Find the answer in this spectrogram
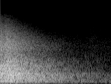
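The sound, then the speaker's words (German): A single knock on a German oak coffin in an undertaker's showroom, a dull hollow thud with a short resonant ring that fades quickly. No voices are heard. “haben Sie den Klang erkannt, das ist deutsche Eiche.”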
